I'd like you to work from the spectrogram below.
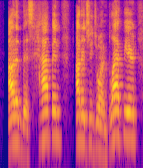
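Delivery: ordinary talk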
